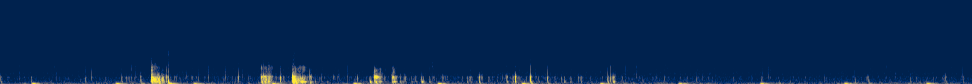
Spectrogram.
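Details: Irregular gurgles and squeaks from the belly over a loud, fast heartbeat, recorded by phone held on the abdomen under a book's pressure during sleep; stomach growling (bowel sounds).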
